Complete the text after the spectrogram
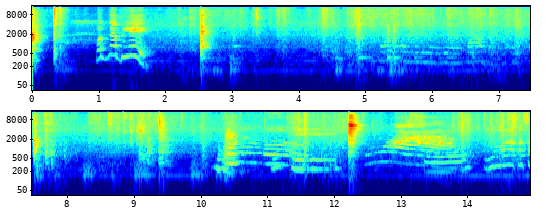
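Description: A young girl speaks in a high voice.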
